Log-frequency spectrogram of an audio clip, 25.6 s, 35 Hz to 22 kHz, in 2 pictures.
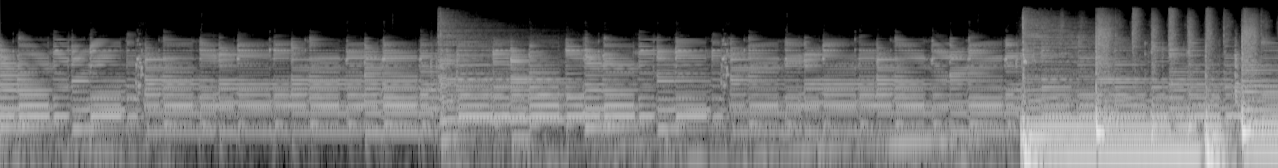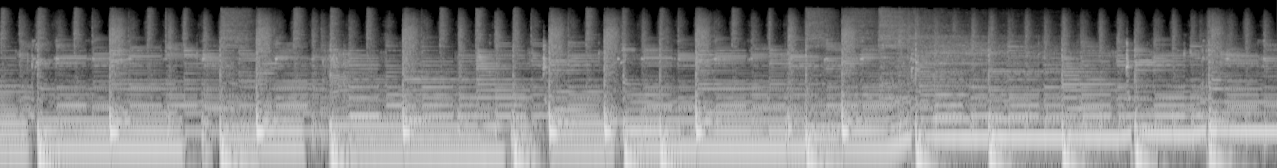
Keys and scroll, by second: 0.7 ctrl+alt+shift+e, 15.3 z, 20.0 z.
